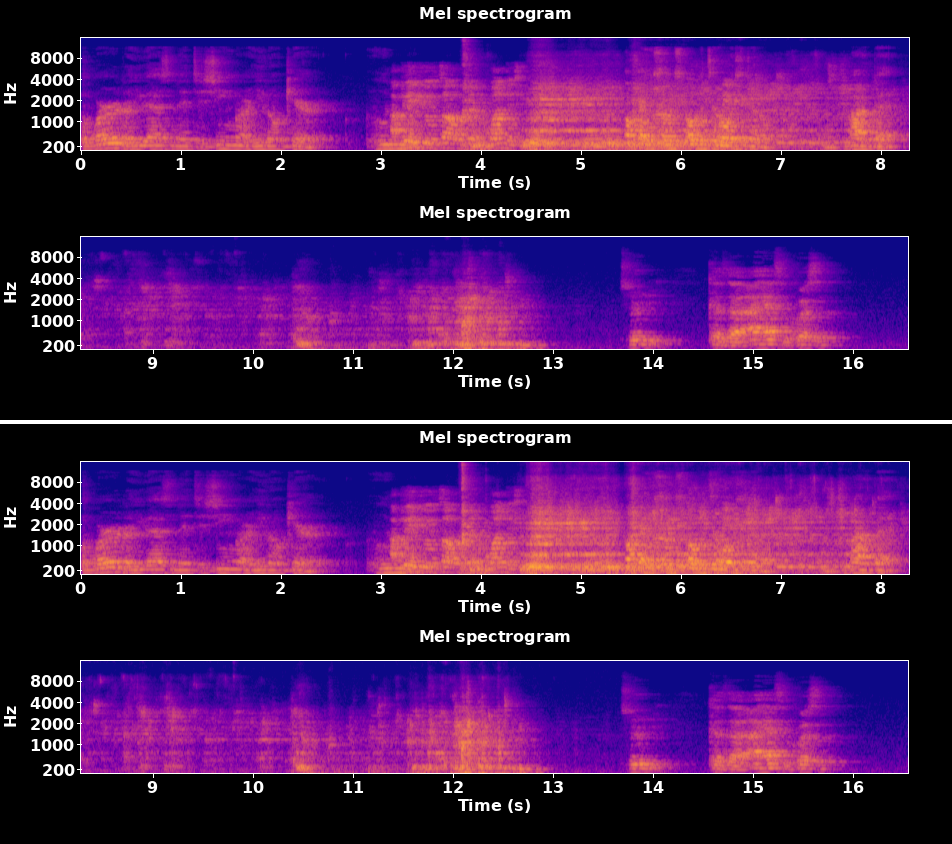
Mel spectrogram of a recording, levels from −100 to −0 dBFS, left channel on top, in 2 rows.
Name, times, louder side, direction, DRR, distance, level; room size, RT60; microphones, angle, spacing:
voice 1, 0.0-2.4 2.9-3.4 5.4-6.9 7.7-8.1, equal, 60° left, -2 dB, 0.8 m, -34 dB
voice 2, 3.1-7.1 7.4-7.7, equal, 10° right, -7 dB, 0.7 m, -37 dB
Toilet flush, 3.8-8.1 8.4-8.5 8.7-9.5 10.1-12.9, right 3 dB, 80° right, 0.4 m, -34 dB
voice 3, 13.7-14.1 14.6-15.7, left 1 dB, 25° left, -7 dB, 1.1 m, -35 dB
2.8 x 2.7 x 3.0 m, 0.75 s
head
